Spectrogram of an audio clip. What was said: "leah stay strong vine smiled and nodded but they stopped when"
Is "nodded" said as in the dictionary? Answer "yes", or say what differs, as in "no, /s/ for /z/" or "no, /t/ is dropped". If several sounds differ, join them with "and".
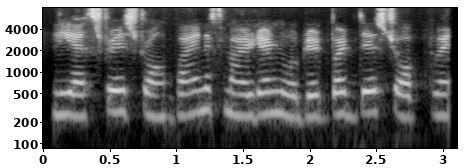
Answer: no, /l/ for /n/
